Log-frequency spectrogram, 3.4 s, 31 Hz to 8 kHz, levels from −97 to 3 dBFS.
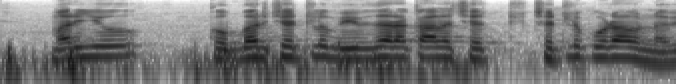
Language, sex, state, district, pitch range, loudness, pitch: Telugu, male, Telangana, Hyderabad, 160-185 Hz, -17 LUFS, 175 Hz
